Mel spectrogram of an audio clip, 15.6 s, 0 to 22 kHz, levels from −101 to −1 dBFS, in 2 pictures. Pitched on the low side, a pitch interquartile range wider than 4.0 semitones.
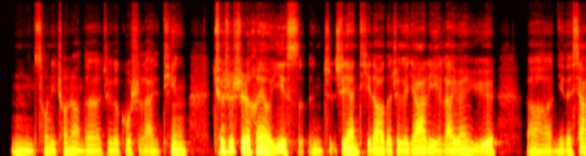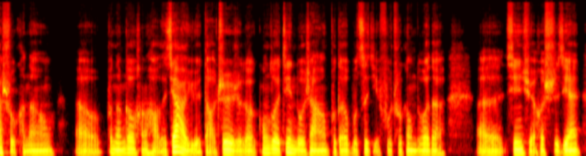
No: very low, 90 Hz; average, 3.6 semitones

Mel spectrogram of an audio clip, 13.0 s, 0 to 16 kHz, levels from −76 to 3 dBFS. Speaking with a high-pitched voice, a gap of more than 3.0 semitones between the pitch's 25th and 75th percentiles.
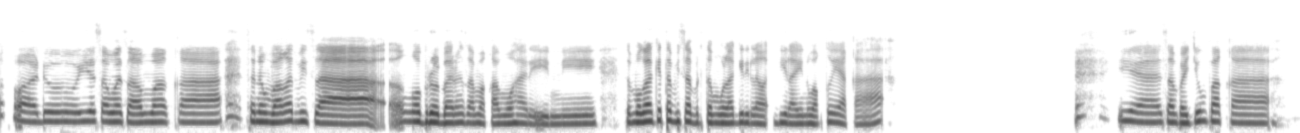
No: high, 210 Hz; average, 2.7 semitones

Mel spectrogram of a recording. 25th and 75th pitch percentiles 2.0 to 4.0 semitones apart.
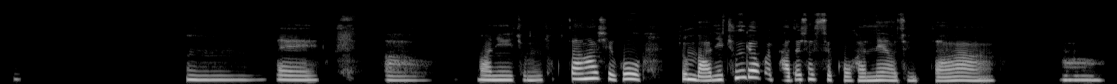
Yes: average, 2.8 semitones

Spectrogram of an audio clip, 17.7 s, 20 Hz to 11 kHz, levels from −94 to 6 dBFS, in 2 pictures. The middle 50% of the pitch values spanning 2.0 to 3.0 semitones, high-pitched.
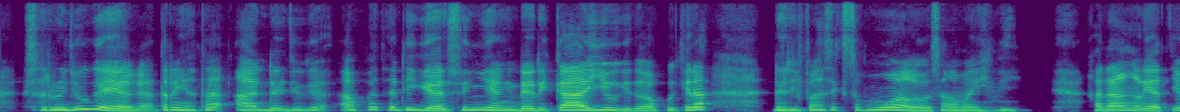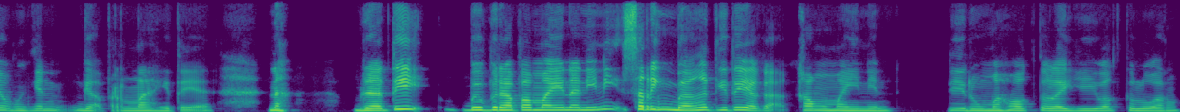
No: average, 3.4 semitones; high, 220 Hz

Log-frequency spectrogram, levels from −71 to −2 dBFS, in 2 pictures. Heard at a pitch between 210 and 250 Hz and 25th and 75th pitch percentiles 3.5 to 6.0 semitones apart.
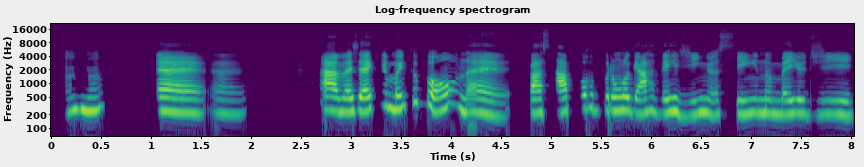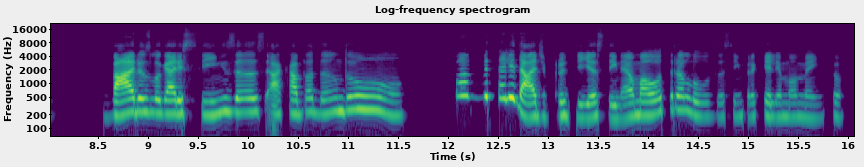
Yes: high, 220 Hz; average, 3.9 semitones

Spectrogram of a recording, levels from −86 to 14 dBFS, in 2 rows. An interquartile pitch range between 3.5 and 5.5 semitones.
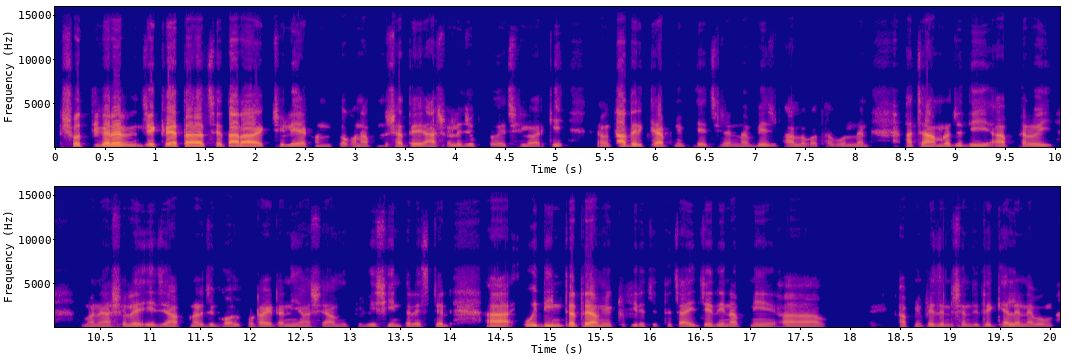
No: average, 2.8 semitones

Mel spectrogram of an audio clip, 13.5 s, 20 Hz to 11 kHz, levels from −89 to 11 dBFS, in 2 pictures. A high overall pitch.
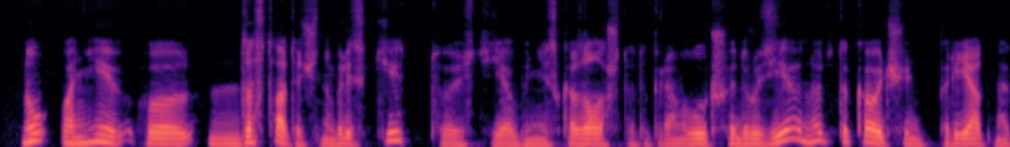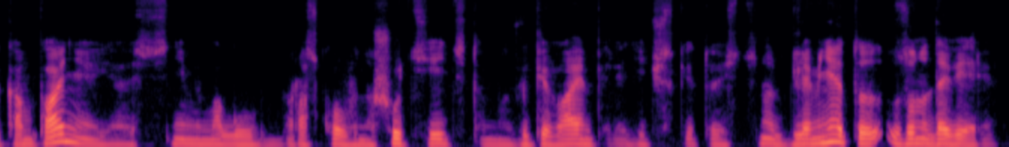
No: low, 110 Hz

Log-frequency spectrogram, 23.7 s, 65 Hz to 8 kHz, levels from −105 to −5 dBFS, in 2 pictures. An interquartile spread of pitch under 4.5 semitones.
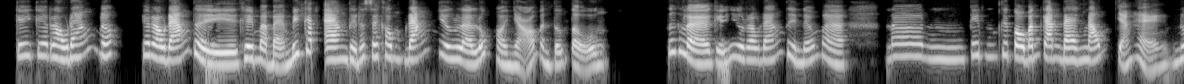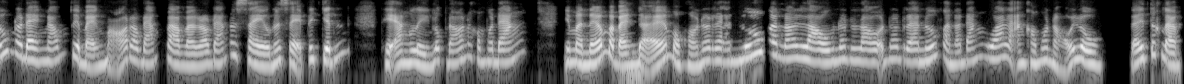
No: average, 5.0 semitones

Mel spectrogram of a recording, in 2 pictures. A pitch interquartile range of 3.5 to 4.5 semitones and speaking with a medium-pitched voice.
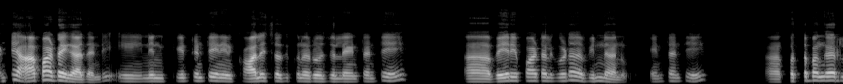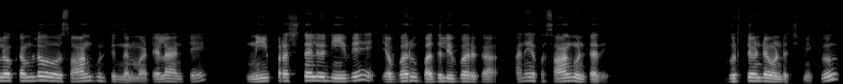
No: average, 3.0 semitones; medium, 155 Hz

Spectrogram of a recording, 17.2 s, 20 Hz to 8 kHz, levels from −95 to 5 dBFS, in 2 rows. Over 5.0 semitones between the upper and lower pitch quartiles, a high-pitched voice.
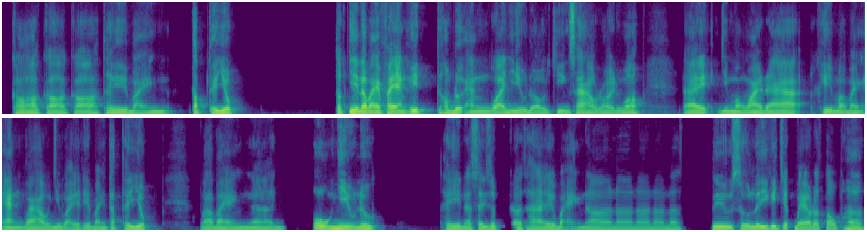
No: wide, 5.5 semitones; low, 120 Hz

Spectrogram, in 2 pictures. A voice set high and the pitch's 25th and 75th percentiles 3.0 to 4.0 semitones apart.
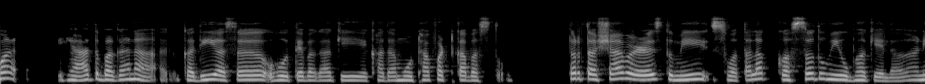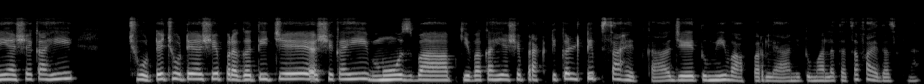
Yes: high, 210 Hz; average, 3.3 semitones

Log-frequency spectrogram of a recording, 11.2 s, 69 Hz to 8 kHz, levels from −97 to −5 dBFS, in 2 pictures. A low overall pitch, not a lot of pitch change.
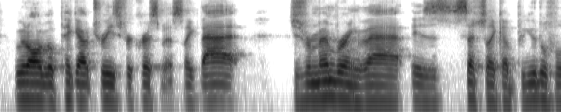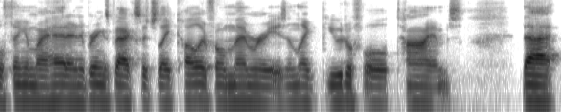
Yes: low, 110 Hz; narrow, 1.3 semitones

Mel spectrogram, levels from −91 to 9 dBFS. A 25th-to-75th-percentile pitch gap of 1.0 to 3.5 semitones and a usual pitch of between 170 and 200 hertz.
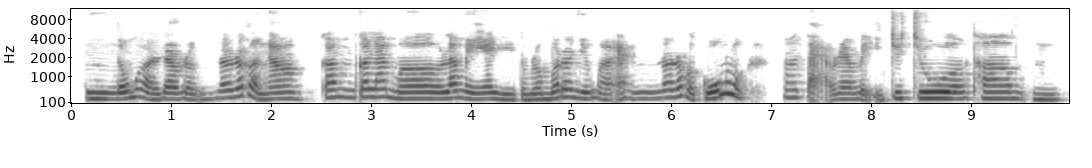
No: average, 2.9 semitones; high, 225 Hz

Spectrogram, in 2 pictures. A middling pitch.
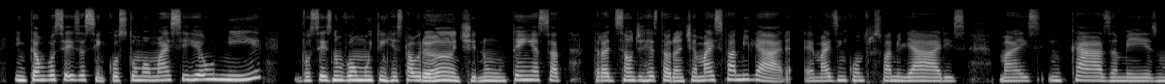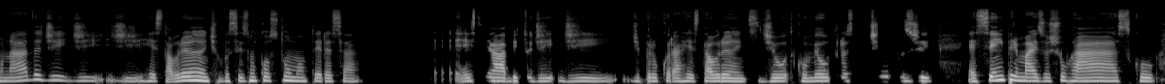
Yes: medium, 170 Hz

